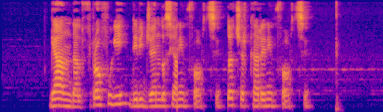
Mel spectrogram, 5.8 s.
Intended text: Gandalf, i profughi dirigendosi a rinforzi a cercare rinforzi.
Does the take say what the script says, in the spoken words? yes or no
yes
